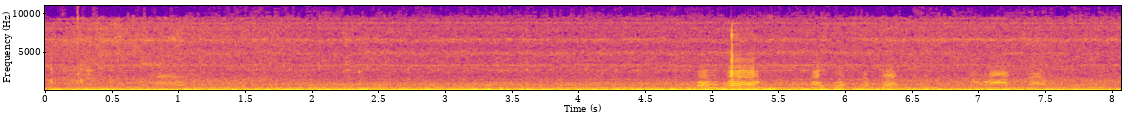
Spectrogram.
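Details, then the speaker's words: Concord 440 tube reel-to-reel: left-channel playback is faint and muffled under rumble and hiss, with the voice barely audible; a capacitor problem is suspected. "Yeah, you can hear it's fainted. Look at the sound is pretty noisy. You hear that? It's very muffled up."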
